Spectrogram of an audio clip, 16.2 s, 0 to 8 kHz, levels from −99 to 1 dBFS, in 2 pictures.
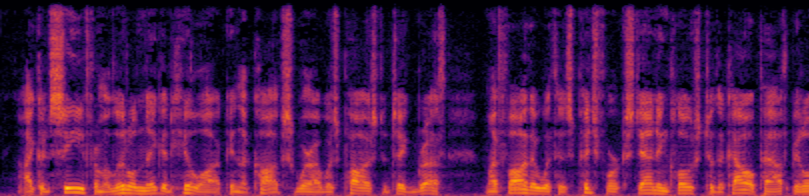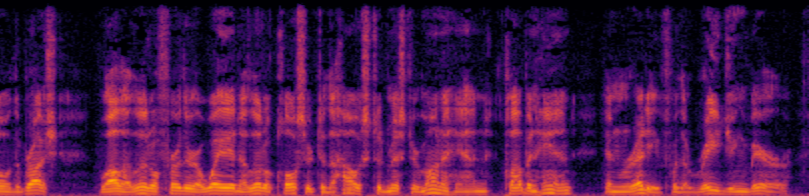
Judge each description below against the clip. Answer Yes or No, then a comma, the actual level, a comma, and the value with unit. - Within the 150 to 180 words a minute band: No, fast, 205 wpm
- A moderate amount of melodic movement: Yes, average, 3.8 semitones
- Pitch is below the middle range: Yes, low, 110 Hz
